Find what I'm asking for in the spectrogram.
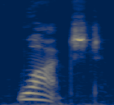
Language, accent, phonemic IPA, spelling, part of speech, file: English, US, /wɑt͡ʃt/, watched, verb / adjective, En-us-watched.ogg
- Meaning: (verb) simple past and past participle of watch; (adjective) 1. Monitored 2. Wearing a watch (a portable or wearable timepiece)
